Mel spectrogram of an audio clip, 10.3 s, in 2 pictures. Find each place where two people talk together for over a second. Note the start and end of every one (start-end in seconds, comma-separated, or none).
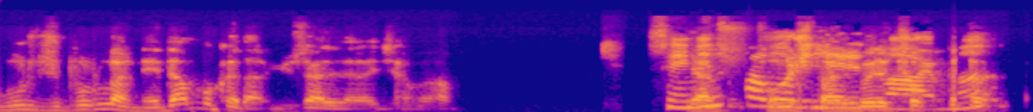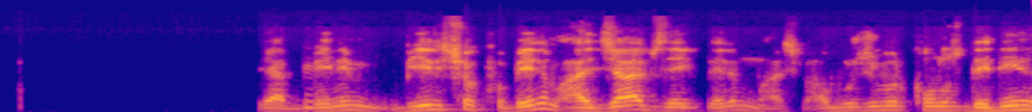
3.4-5.0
